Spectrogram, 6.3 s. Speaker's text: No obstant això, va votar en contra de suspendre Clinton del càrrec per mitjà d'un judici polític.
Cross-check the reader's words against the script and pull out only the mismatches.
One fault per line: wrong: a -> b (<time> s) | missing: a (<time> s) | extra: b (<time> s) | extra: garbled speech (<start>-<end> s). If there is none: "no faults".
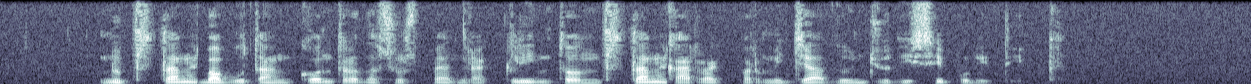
missing: això (0.9 s)
wrong: del -> obstant (3.0 s)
